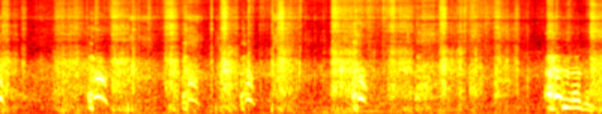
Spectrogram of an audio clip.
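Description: Footsteps crunching through snow, with short, single rising-and-falling voice-like calls about every second over them. A man starts talking near the end.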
